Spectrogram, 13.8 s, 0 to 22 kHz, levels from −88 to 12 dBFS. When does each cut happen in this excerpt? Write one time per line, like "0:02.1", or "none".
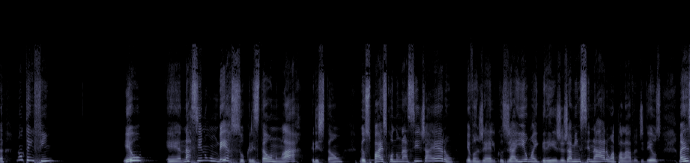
none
